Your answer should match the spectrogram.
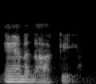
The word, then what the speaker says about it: Anunnaki: talk about the return of the Anunnaki. Did I pronounce that right? – Yeah, you did.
